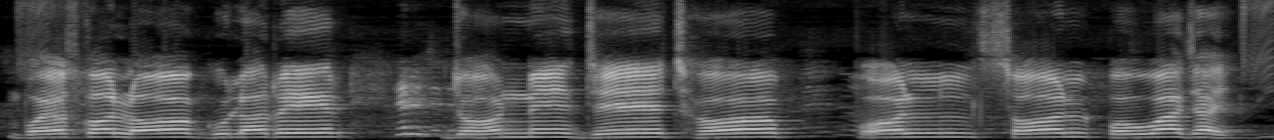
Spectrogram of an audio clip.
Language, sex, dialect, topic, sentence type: Bengali, male, Jharkhandi, banking, statement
